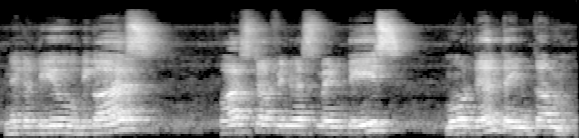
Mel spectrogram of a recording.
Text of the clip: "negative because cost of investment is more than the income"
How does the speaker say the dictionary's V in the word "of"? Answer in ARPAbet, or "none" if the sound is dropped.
P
